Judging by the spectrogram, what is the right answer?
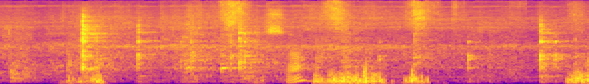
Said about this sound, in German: Damit das ruckzuck umgeladen, ausgewaschen, die große Pfanne. So, und stell die große Pfanne jetzt wieder auf.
